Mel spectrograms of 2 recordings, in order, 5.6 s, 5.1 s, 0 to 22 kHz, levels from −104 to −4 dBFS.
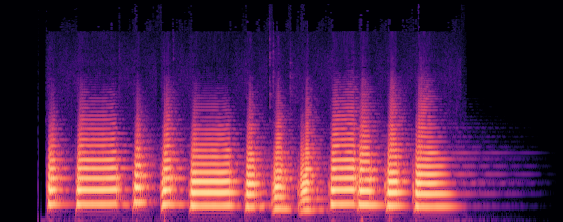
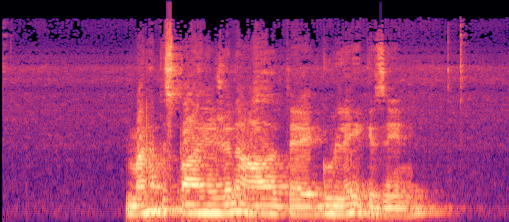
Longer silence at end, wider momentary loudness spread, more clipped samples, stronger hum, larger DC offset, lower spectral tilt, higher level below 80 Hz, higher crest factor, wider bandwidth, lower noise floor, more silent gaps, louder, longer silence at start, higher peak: first, 1.05 s vs 0.45 s; second, 7 LU vs 18 LU; neither; neither; neither; first, -8.5 dB/octave vs -5 dB/octave; second, -68 dBFS vs -44 dBFS; about the same, 16 dB vs 12 dB; second, 6 kHz vs 16.5 kHz; first, -72 dBFS vs -40 dBFS; neither; second, -16 LUFS vs -10 LUFS; first, 0.45 s vs 0.05 s; about the same, 0 dBFS vs 0 dBFS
